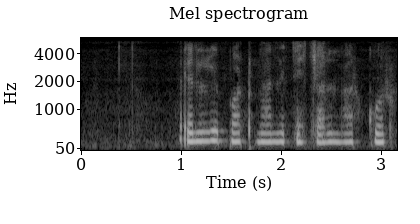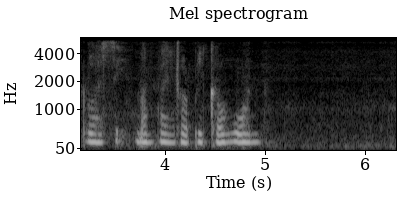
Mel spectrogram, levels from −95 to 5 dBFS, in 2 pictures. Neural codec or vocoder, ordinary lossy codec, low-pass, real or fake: codec, 24 kHz, 3 kbps, HILCodec; AAC, 32 kbps; 5.4 kHz; fake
